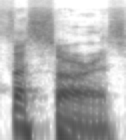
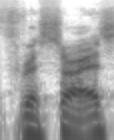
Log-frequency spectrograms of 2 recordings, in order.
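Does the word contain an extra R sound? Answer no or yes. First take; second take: no; yes. First: The word is said without an extra R sound. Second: The word is said with an extra R sound. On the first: The speaker calls it right. "it's thesaurus, isn't it?" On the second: The speaker calls it wrong. "I think I say it incorrectly. I say thesaurus"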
